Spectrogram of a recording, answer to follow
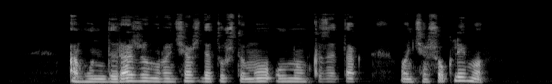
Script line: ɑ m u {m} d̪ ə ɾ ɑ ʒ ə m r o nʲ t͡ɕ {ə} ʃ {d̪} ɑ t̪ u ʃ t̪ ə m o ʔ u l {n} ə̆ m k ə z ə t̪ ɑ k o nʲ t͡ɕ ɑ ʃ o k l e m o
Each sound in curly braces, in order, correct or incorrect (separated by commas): incorrect, incorrect, correct, incorrect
